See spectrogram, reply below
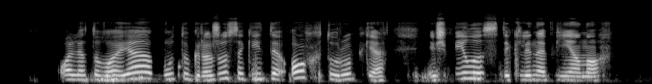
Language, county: Lithuanian, Klaipėda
